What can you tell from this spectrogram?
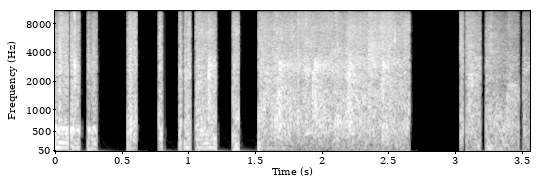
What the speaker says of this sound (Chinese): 不管有没有答对，都给自己鼓掌哦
